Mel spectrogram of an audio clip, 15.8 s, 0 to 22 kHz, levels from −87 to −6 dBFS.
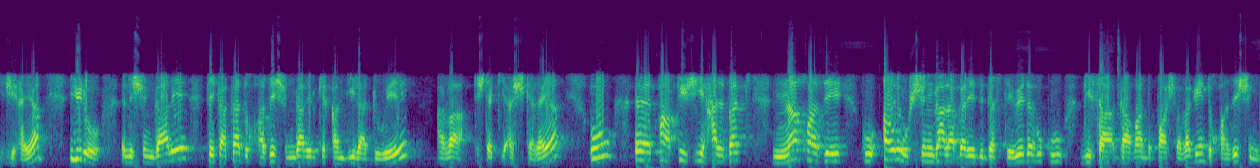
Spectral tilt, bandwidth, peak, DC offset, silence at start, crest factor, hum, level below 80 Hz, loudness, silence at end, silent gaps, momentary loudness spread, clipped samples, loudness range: -6 dB/octave; 9.4 kHz; -4 dBFS; under 0.1%; 0 s; 14 dB; none; -60 dBFS; -18 LUFS; 0 s; none; 7 LU; under 0.1%; 2 LU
